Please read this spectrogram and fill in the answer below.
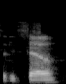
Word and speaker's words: Eliseo: My name is Eliseo.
